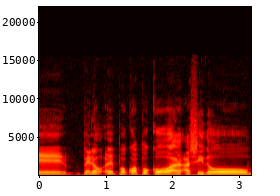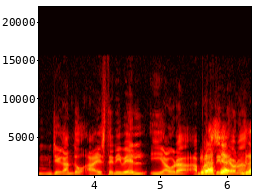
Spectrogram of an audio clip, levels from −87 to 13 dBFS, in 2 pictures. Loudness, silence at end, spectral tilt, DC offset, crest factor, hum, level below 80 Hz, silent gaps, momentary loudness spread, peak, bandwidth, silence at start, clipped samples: -21 LUFS; 0 s; -5 dB/octave; under 0.1%; 20 dB; none; -52 dBFS; none; 16 LU; 0 dBFS; 12 kHz; 0 s; under 0.1%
